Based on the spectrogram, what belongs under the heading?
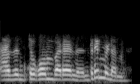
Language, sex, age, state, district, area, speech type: Kannada, female, 45-60, Karnataka, Gadag, rural, conversation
